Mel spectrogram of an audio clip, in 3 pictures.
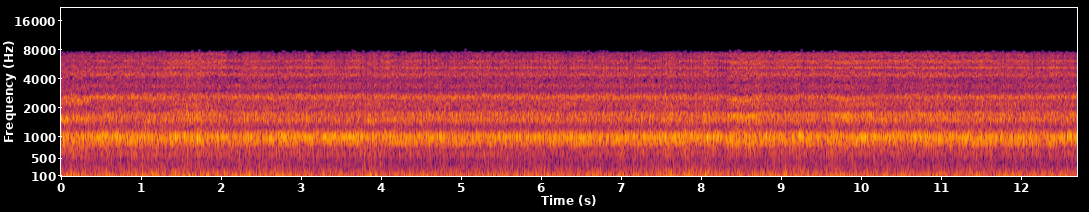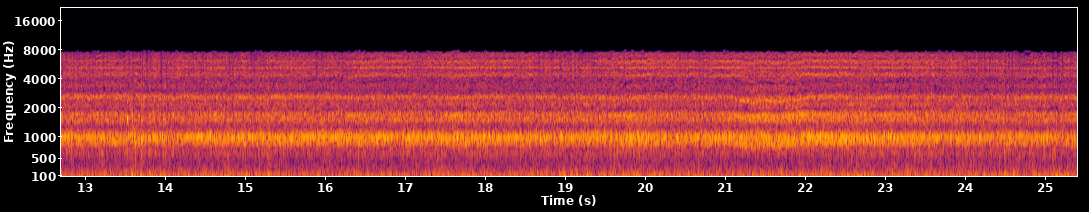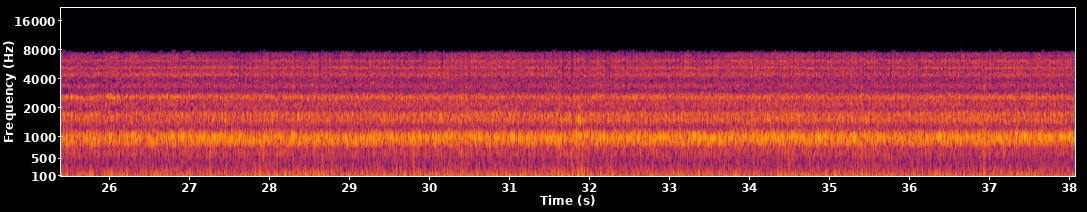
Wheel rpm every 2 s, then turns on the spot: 230, 230, 240, 240, 230, 230, 240, 230, 230, 230, 230, 230, 240, 230, 230, 240, 240, 230, 230.
none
